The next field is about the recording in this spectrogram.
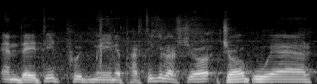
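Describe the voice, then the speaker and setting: An older man from Cyprus, recalling his life in an interview in a halting, repetitive way. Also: mid-range voice, dark tone. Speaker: interview guest. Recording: reverberant room with background noise.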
